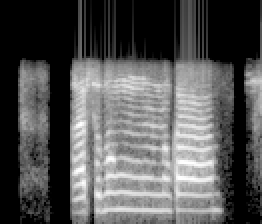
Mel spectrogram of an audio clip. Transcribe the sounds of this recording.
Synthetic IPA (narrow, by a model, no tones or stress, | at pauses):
aɾsumuŋnuka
